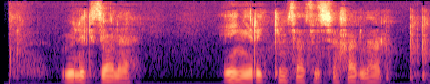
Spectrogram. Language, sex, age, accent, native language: Uzbek, male, 25-34, Samarqand, Uzbek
